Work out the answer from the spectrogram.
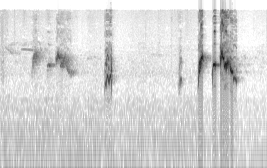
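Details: A red-whiskered bulbul in a cage shows its song phrases: two soft, wavering whistles, an abrupt loud note, a faint chip, then a closing volley of loud, rich, bubbling whistled notes.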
